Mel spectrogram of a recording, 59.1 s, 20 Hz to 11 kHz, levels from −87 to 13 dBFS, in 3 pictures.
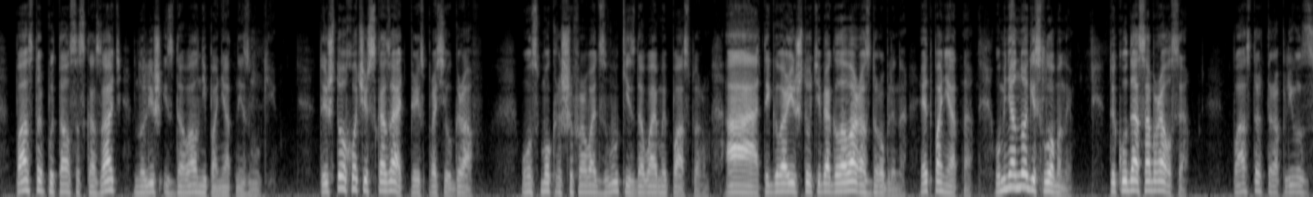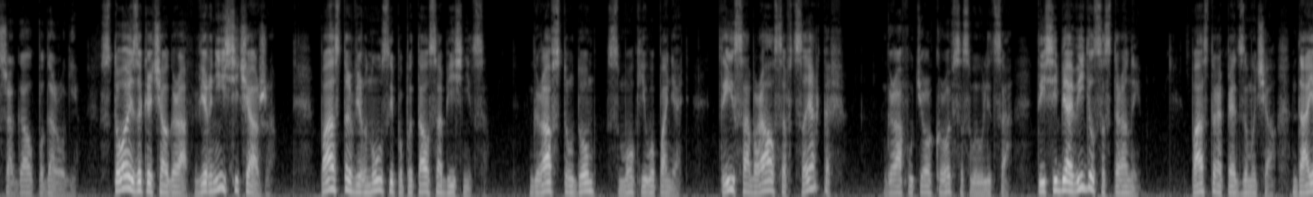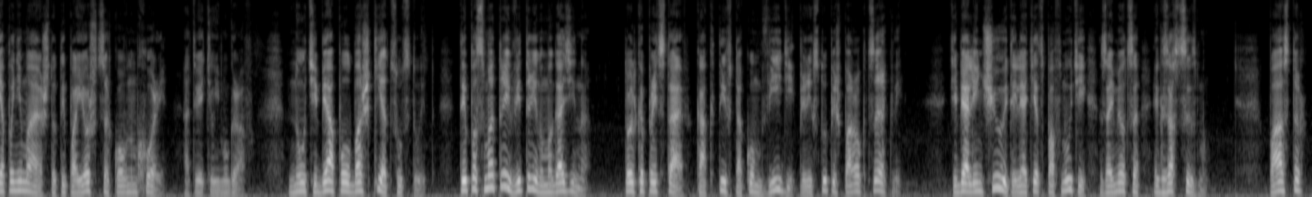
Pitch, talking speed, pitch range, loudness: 115 Hz, 120 wpm, 105-140 Hz, -22 LUFS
